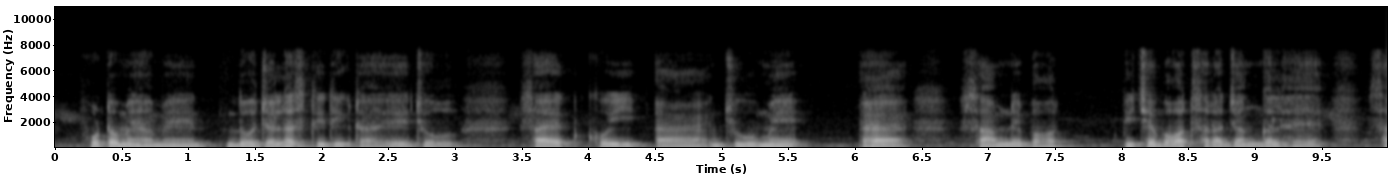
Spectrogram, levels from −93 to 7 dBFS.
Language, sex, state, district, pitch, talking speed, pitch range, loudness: Hindi, male, Uttar Pradesh, Budaun, 110 Hz, 130 wpm, 105-120 Hz, -31 LUFS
